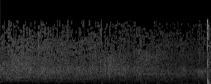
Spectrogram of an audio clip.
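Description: A crowd claps steadily, a dense wash of many hands applauding together, moderately loud and sustained throughout, with a sharper knock or thump near the end.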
